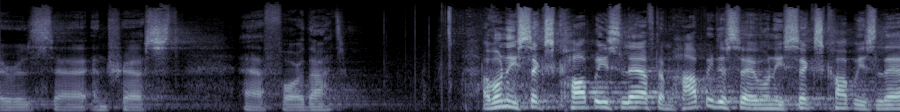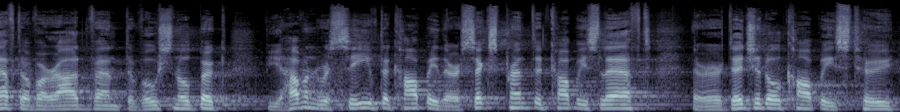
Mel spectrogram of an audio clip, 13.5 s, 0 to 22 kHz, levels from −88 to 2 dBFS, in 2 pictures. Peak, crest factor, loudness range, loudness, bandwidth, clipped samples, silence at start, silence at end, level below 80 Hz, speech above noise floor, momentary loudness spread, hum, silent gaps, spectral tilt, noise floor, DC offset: -6 dBFS; 22 dB; 6 LU; -25 LUFS; 19.5 kHz; under 0.1%; 0 s; 0 s; -78 dBFS; 35 dB; 17 LU; none; none; -3 dB/octave; -62 dBFS; under 0.1%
